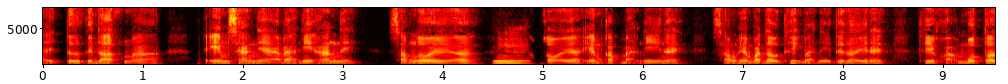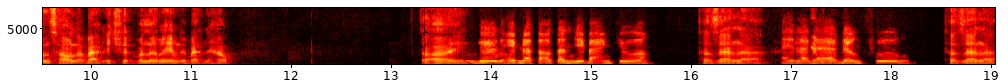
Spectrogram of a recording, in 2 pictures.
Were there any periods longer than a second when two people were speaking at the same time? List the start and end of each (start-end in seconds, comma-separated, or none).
none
